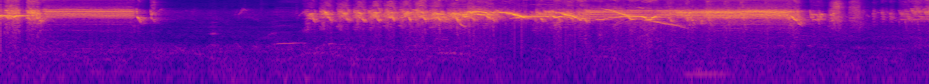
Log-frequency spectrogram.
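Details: Busy high chirping from many sparrows, described as weaver birds, breaks off into a near-silent gap, then resumes strongly with overlapping tweets and sliding whistles before fading and returning briefly at the end.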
